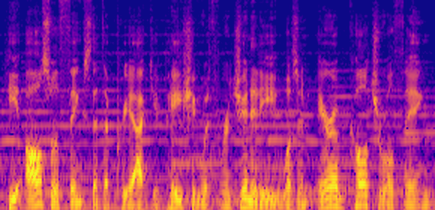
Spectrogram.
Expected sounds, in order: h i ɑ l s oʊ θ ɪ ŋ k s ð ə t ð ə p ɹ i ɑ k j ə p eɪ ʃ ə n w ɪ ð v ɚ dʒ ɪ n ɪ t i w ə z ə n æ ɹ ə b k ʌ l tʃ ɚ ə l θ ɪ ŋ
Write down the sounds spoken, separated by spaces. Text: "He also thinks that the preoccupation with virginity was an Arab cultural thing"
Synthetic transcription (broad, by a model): h i ɑ l s oʊ θ ɪ ŋ k s ð ə t ð ə p ɹ i ɑ k j ə p eɪ ʃ ə n w ɪ ð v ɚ dʒ ɪ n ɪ t i w ə z ə n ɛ ɹ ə b k ʌ l tʃ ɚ l θ ɪ ŋ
